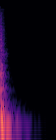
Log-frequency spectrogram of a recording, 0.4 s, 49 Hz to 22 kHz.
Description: Minecraft Version Minecraft Version snapshot Latest Release | Latest Snapshot snapshot / assets / minecraft / sounds / block / packed_mud / step5.ogg Compare With Compare With Latest Release | Latest Snapshot
step5.ogg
